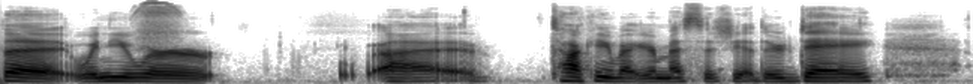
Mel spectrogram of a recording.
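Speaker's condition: No condition

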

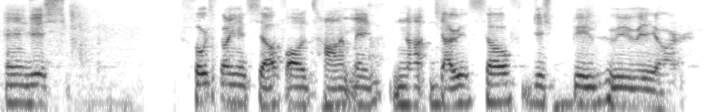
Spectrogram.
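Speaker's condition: Down syndrome; extra copy of chromosome 21, low muscle tone, heart surgery, eye surgery and other surgeries in childhood, thyroid removed; adult, 22 years old

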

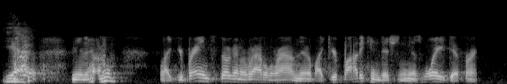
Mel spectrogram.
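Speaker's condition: Cleft palate; congenital, many surgeries in childhood, facial scars

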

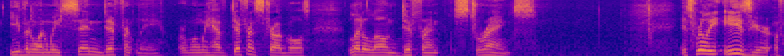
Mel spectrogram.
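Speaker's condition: No condition

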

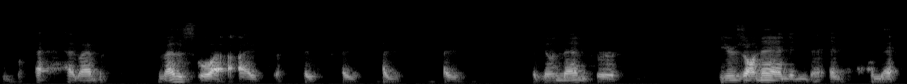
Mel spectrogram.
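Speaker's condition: Stuttering; stutter since childhood, known to classmates at earlier school before 7th grade; adult, past college freshman year, working, constantly trying to improve stutter; uses small talk to avoid stuttering, talked little as child, discloses stutter, training others builds confidence; repeated sounds, repeated words

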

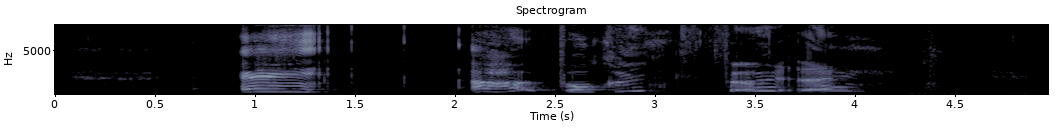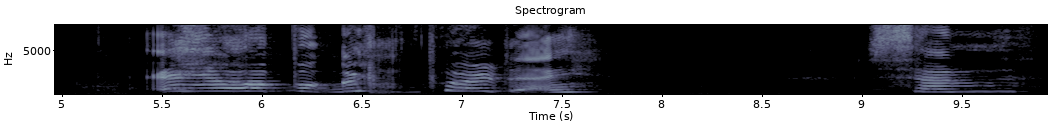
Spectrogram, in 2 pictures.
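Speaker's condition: Cerebral palsy; 28 years since onset

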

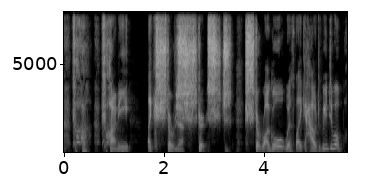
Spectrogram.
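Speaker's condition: Stutter; self-attributed to brain moving faster than mouth; good and bad days, some days cannot speak, fast when excited, mistaken for cartoony bit; repeated sounds, prolonged sounds

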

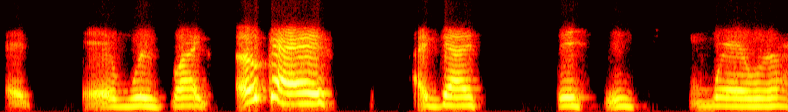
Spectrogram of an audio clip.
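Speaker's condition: Friedreich's ataxia; rare genetic progressive neuromuscular disease, onset age 17, wheelchair user, also multiple sclerosis for 9 years; speech and swallowing issues, unclear whether from Friedreich's ataxia or multiple sclerosis

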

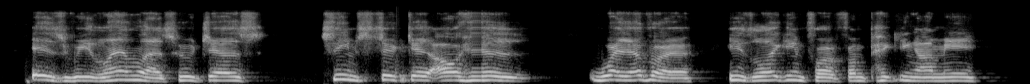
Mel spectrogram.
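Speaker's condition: Cerebral palsy; unique walking style

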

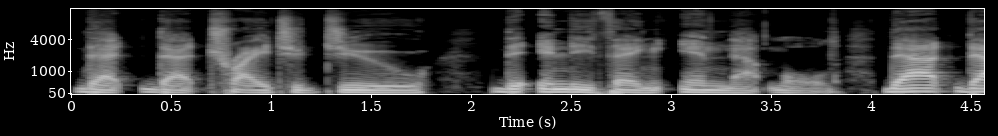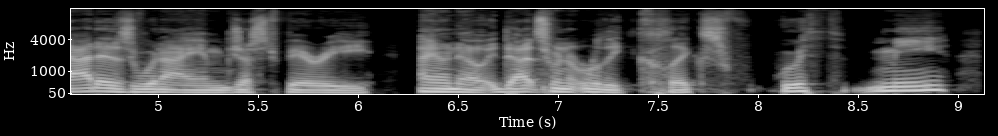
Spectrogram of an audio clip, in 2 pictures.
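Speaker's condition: Cleft lip and palate; 2-3 months recovery each

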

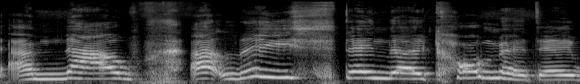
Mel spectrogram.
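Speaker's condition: Cerebral palsy; affects speech and mobility

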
